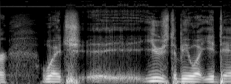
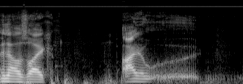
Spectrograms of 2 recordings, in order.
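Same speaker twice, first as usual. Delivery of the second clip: ordinary talk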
